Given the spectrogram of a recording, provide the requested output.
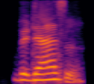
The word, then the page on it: bedazzle: Indian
